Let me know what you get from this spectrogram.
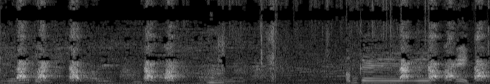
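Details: Pet poodle barking in a run of short, yappy barks in pairs and triples, with a brief tonal whine midway and a person talking in Indonesian near the end.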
